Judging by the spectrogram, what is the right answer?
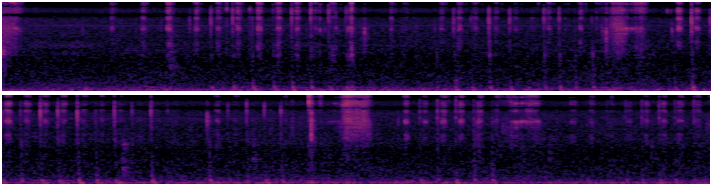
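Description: Faint scratching of a colored pencil drawn over textured paper in many short strokes.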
